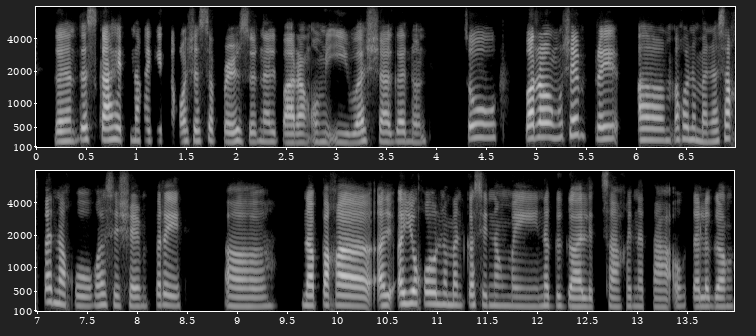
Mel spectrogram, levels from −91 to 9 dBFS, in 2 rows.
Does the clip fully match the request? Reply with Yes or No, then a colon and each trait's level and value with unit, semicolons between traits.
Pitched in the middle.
No: high, 205 Hz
